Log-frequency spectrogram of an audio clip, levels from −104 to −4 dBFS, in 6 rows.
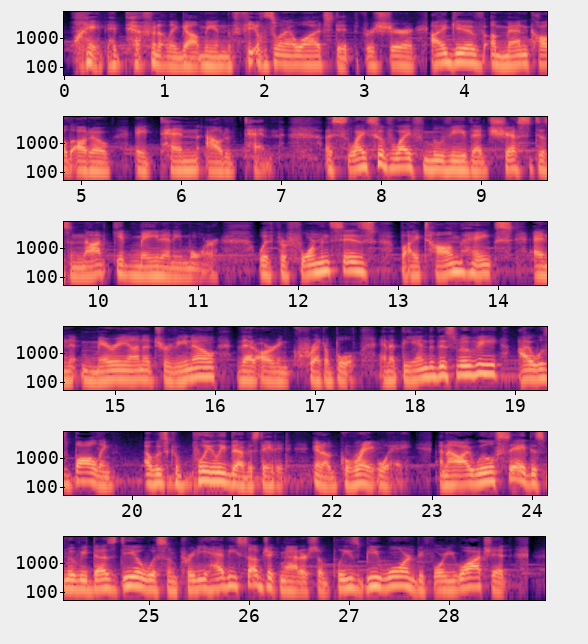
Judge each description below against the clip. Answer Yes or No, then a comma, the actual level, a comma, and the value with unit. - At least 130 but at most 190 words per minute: Yes, average, 180 wpm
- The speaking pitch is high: No, low, 130 Hz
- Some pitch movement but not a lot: Yes, average, 4.0 semitones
